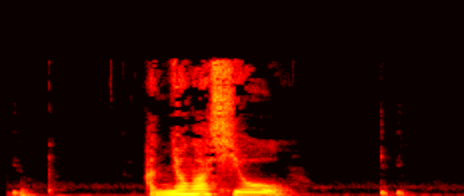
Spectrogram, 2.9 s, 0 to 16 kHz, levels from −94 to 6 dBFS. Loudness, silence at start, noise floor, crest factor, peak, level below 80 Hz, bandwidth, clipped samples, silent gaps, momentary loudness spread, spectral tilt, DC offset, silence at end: -22 LUFS; 0.05 s; -69 dBFS; 20 dB; -6 dBFS; -62 dBFS; 11.5 kHz; under 0.1%; none; 25 LU; -4.5 dB/octave; under 0.1%; 0.4 s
